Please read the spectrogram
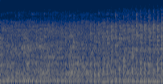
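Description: A motor or engine running steadily in the background, with a fast, even pulse.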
